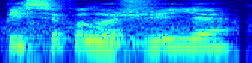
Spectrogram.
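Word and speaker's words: psicologia: Significa que en algunas palabras que la letra P en español no es pronunciada, en portugués sí, ella es pronunciada. Como por ejemplo, psicología.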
